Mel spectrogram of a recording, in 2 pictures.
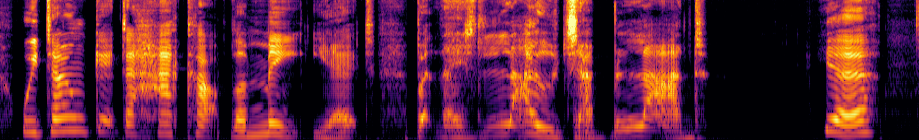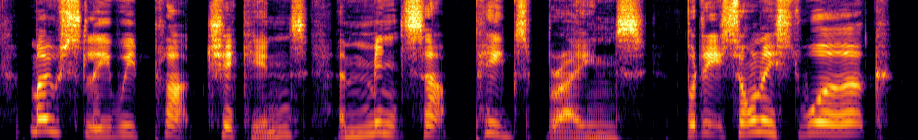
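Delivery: high, bright-voiced girls chattering; young butcher girls. Girl apprentices boasting to the boys about work, high girlish voice. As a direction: girls proud of their messy job.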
